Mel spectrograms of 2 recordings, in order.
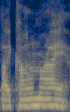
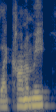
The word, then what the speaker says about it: iconomi: said I'm leaving the team at iconomi uh some pronounce it as economy uh we are basically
